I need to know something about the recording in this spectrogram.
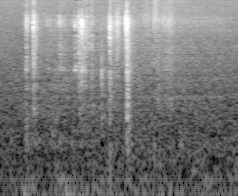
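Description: Faint taps and clicks of fingers and fingernails on a smartphone touchscreen, several in quick succession during the first second and a half.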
